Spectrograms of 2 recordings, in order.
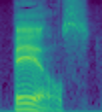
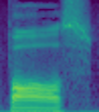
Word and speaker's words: Baals: His last name, Baals, which all his descendants have always gone by the last name pronunciation Bales. Baals. – Yeah. – Harry Bales is how his parents intended him to go by. He said, screw it. Go ahead and... I'm going to pronounce my last name Balls. Bawlz. Even though it's Baals.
